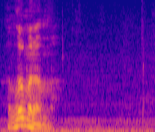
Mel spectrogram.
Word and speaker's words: aluminum: a very common element in america we pronounce it with three syllables in britain they pronounce it with four syllables or five maybe even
